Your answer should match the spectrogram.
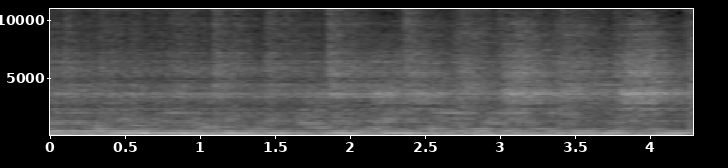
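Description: Live rock band playing an instrumental passage: electric guitars over bass and drums, with sustained notes and a gliding line sliding down early on.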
